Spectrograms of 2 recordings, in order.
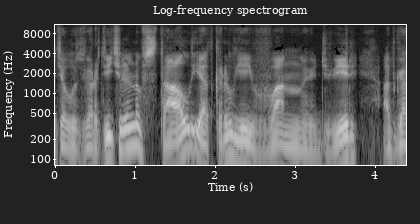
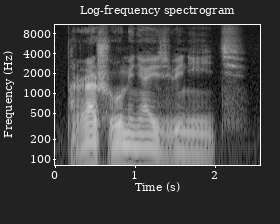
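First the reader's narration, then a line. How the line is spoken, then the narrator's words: Low, even female voice. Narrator (Russian): проговорила она своим низким ровным голосом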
